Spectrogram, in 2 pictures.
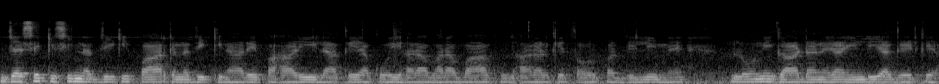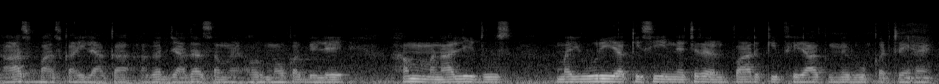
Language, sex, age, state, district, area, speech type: Urdu, male, 60+, Delhi, South Delhi, urban, spontaneous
